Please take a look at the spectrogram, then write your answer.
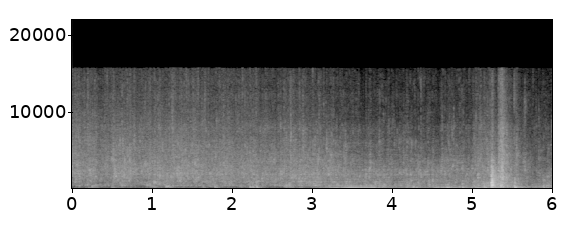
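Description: Turkey brine juice splashes and pours in a sink, running steadily with a louder burst of splashing near the end.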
